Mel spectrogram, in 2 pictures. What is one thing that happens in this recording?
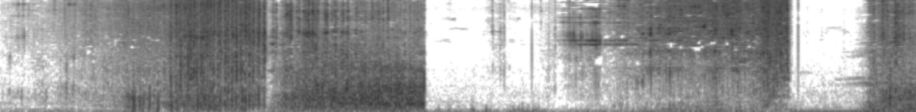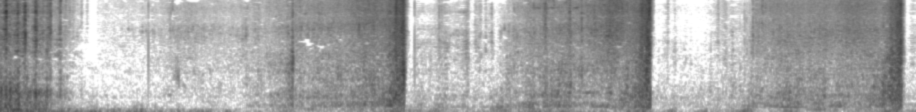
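Glass jars smash onto stone tiles.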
